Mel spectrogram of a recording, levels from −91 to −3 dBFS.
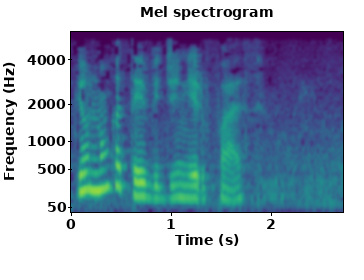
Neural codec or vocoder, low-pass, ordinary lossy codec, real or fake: codec, 16 kHz, 2 kbps, X-Codec, HuBERT features, trained on LibriSpeech; 5.4 kHz; MP3, 24 kbps; fake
